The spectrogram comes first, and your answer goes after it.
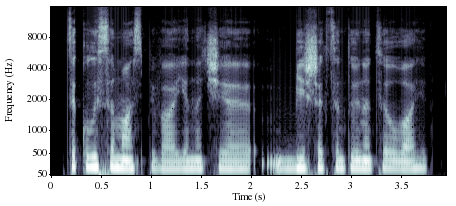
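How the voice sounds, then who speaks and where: A woman's voice with a dark, mellow tone. The sound is dry and close with no echo, on a very clean recording with a silent background. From Ukraine, southern Chernihiv region (village). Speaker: singer, composer and folk singing teacher. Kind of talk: interview.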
